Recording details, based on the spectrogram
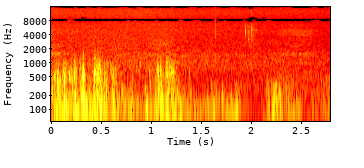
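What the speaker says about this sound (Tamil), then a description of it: "காற்று நல்லா அடிக்குது, சுமாரானாலும் இல்லை, ரொம்ப நல்லா அடிக்குது காற்று" Strong wind buffets the microphone with low, rumbling gusts that rise and fall throughout, with a faint rustle in the background, on Rengamalai hill during a trek.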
